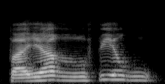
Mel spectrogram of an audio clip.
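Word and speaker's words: فيغفر: Cara bacanya, fayaghfiru, fayaghfiru. Jadi bukan fayaghfiru, ru, tidak. Fayaghfiru. Sama seperti kalau dengan cara jazam boleh. Fayaghfir, fayaghfir. Kalau diwakafkan dengan cara jazam maka dia menjadi tipis.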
